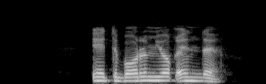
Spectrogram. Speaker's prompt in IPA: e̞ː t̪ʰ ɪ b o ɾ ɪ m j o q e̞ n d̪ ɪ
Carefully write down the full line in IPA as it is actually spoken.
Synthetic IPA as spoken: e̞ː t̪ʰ ɪ b ɒ ɾ ɪ m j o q e̞ n d̪ ɪ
